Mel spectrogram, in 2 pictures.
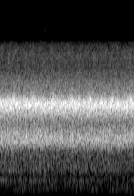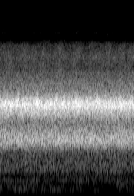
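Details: On a peaceful rural night, a chorus of frogs forms a thick, constant croaking hum, many voices blended together without gaps or changes in strength.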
